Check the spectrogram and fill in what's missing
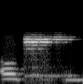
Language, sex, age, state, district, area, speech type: Tamil, female, 30-45, Tamil Nadu, Chennai, urban, conversation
